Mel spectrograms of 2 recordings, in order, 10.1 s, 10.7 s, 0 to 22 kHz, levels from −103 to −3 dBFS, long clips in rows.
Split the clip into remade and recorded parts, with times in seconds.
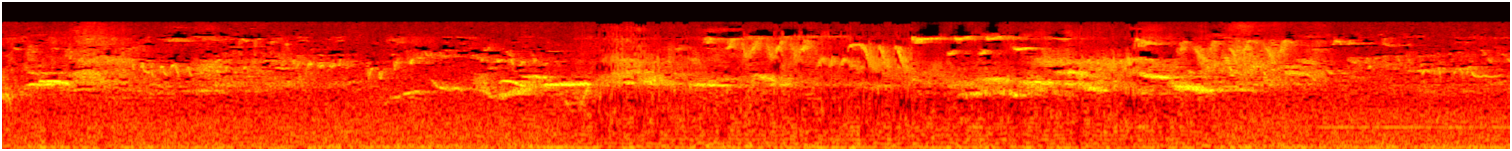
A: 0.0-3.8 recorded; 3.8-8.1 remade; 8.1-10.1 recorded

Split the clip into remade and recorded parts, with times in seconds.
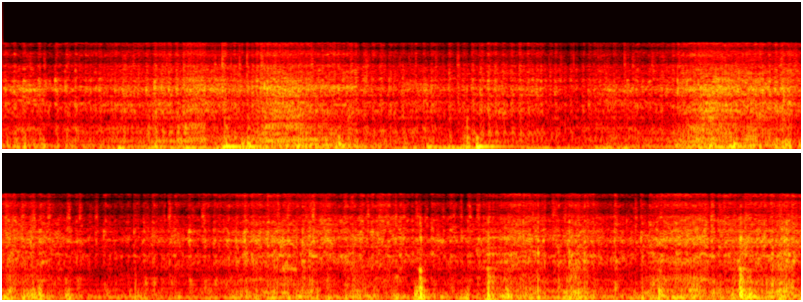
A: 0.0-0.7 remade; 0.7-1.9 recorded; 1.9-2.6 remade; 2.6-4.2 recorded; 4.2-10.7 remade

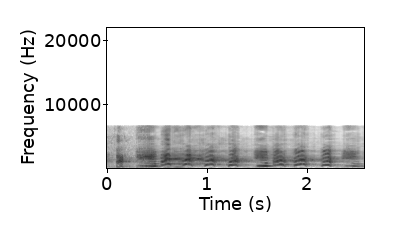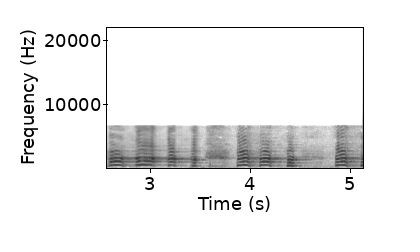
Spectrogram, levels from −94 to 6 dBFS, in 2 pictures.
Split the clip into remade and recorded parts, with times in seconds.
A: 0.0-0.4 recorded; 0.4-3.5 remade; 3.5-5.1 recorded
